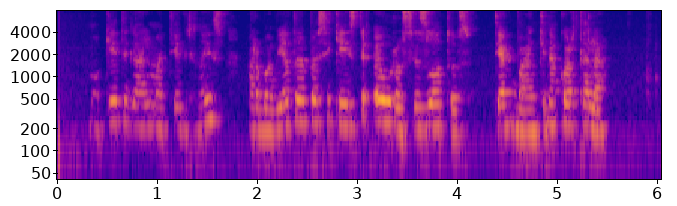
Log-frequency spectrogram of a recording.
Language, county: Lithuanian, Šiauliai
